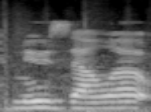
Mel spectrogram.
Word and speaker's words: Newsela: you like actively learn newsela or news ela depending on how you say it and commonly org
